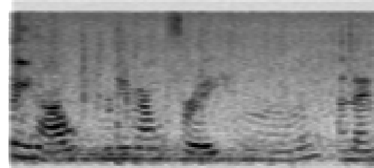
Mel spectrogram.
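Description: Faint talking over a steady, low buzzing drone.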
